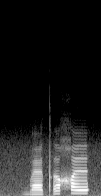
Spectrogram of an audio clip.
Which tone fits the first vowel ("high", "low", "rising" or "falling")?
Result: low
